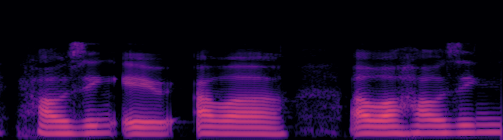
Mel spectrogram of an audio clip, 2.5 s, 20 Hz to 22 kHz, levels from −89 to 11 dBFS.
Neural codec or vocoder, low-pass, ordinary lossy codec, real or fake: none; 7.2 kHz; none; real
